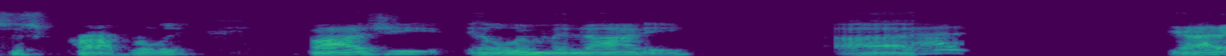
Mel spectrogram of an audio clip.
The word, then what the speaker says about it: Bhaji Illuminati: Her name is, and let me pronounce this properly, Bhaji Illuminati.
